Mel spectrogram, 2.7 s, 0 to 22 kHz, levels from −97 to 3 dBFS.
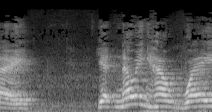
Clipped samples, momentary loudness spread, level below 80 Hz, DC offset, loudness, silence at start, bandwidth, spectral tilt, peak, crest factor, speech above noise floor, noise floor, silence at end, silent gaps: under 0.1%; 7 LU; -46 dBFS; under 0.1%; -20 LUFS; 0 s; 11.5 kHz; -5.5 dB/octave; -6 dBFS; 14 dB; 26 dB; -45 dBFS; 0 s; none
